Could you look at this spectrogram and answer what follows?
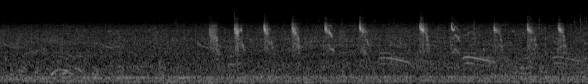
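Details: Sparrows coming to be fed, recorded 22 September 2020, sparrows said to be fond of insects: a run of short high chirps repeated roughly every third of a second over steady outdoor background noise.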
